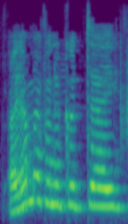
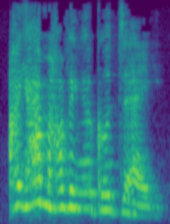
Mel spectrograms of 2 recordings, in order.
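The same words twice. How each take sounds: First: It is said flatly, without conviction. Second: It is said with more conviction and emphasis. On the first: The speaker calls it wrong. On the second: The speaker calls it right.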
